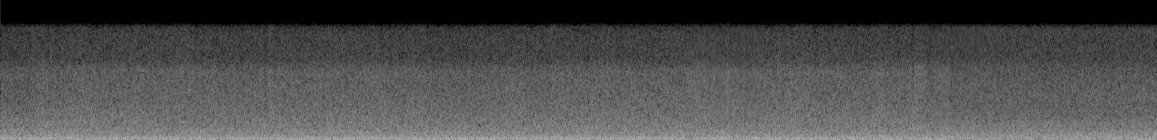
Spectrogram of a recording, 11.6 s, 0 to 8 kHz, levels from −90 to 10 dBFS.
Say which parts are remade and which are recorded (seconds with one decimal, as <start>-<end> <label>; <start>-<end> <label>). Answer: 0.0-6.9 recorded; 6.9-7.6 remade; 7.6-9.2 recorded; 9.2-10.0 remade; 10.0-11.6 recorded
